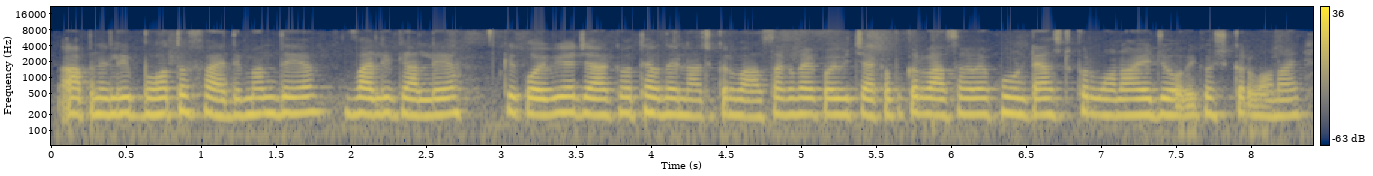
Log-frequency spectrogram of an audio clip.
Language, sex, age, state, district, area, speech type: Punjabi, female, 18-30, Punjab, Fazilka, rural, spontaneous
